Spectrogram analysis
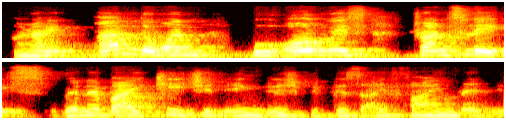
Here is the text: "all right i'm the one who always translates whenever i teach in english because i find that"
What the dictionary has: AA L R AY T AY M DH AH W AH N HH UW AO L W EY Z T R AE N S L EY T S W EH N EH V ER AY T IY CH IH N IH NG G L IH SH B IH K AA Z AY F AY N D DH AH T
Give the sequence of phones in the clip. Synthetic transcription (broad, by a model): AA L R AY T AY M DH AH W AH N HH UW AO L W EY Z T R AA N S L EY T S W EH N EH V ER AY T IY CH IH N IH NG G L IH SH B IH K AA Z AY F AY N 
